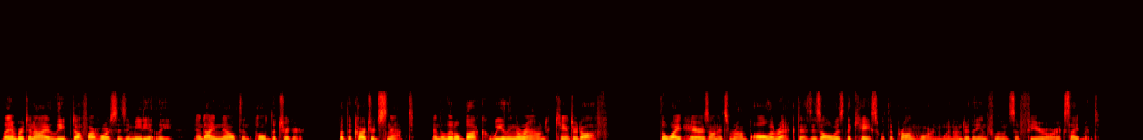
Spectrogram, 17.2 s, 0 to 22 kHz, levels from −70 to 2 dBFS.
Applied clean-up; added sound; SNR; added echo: none; none; none; none.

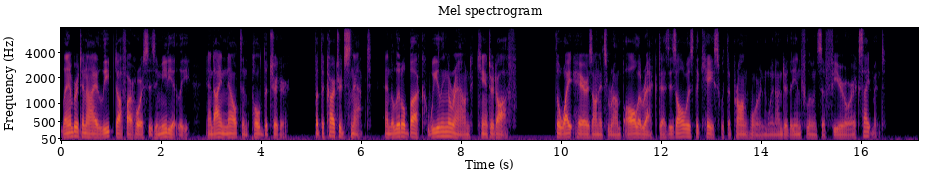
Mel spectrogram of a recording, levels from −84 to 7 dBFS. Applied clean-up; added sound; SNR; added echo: neural diffusion model UNIVERSE++.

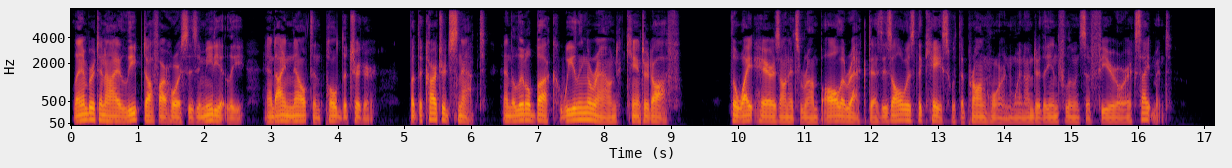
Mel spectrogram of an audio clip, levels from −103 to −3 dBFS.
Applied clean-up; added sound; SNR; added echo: neural mask model Resemble Enhance denoiser.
